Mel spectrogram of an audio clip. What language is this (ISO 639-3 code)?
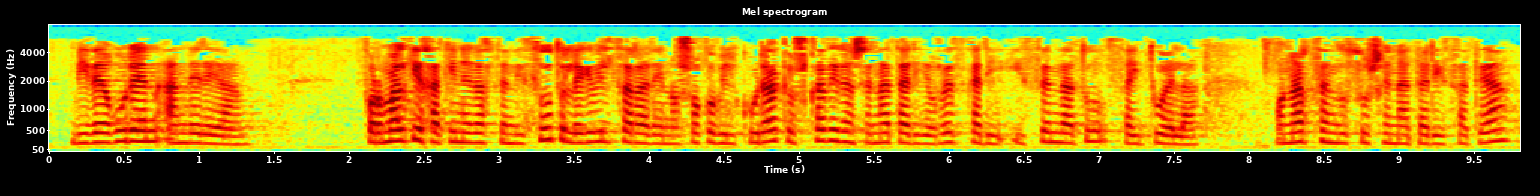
eus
